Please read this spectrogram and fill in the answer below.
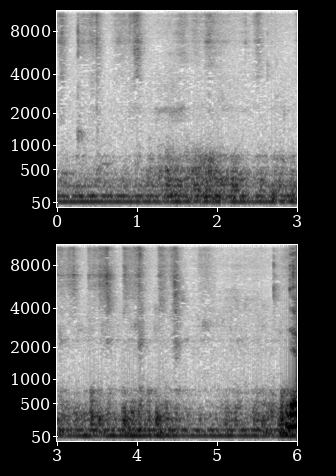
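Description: A wide-tooth comb drawn through coily natural hair, giving faint, irregular scratchy strokes.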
